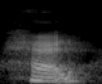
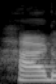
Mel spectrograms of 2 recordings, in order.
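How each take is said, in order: First: The vowel is short and flat, like 'cat'. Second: The vowel is open and long, like 'father'. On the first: The speaker calls it right. "हा आहे उच्चार हॅड" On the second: The speaker calls it wrong. "हाड म्हणतात मुलं काही वेळेस ह्याला"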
